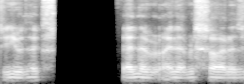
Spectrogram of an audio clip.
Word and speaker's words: Iudex: But I've never heard Iudex. I always thought it was Udex.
